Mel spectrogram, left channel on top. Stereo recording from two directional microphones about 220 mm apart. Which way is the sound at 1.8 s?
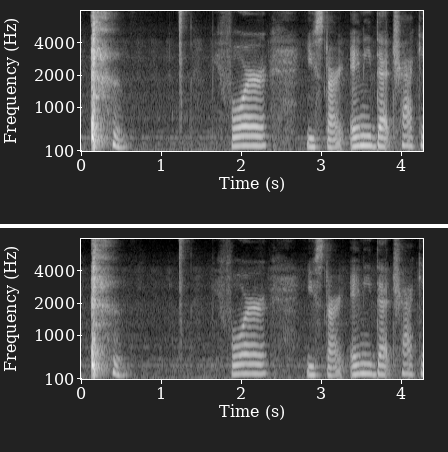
15° left (ahead or behind).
